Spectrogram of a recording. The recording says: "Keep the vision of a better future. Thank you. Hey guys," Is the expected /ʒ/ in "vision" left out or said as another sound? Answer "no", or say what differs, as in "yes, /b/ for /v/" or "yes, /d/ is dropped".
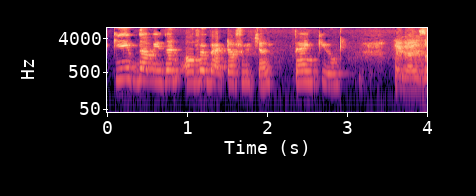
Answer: yes, /z/ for /ʒ/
